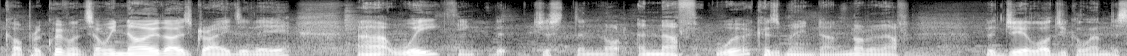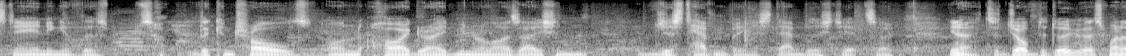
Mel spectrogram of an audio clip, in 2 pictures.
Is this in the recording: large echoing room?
no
